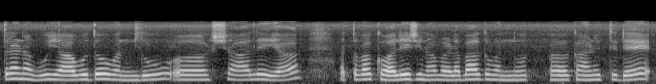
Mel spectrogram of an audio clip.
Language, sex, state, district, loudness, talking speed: Kannada, male, Karnataka, Bangalore, -15 LUFS, 90 wpm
